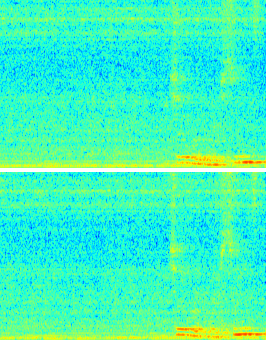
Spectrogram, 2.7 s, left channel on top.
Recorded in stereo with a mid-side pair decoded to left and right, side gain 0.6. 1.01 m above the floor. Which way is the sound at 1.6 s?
30° right.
